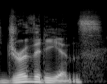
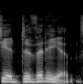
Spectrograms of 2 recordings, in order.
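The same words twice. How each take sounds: First: An r sound follows the first D. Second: No r sound follows the first D. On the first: The speaker calls it wrong. "I always thought, naively until this episode, that it was Dravidians. I'd pronounce it that way my whole life" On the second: The speaker calls it right. "but it's Dravidians"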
